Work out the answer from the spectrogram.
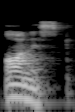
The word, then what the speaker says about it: honest: a vowel sound an honest person you don't say honest person so honest is more like an o sound so H is almost silent here an our an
